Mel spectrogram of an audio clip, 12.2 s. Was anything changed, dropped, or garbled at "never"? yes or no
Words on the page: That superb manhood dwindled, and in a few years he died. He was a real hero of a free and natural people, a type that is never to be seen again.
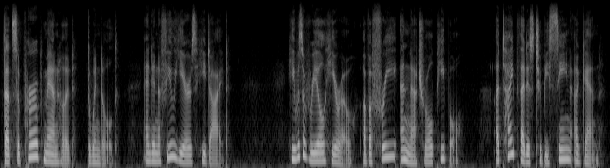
yes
